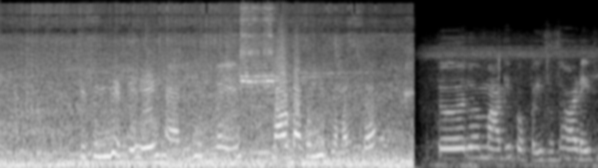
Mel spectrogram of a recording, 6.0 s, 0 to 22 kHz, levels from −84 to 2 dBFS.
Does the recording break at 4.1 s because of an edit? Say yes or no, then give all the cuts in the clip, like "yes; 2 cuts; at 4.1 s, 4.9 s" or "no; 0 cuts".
yes; 1 cut; at 4.1 s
